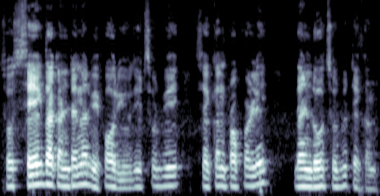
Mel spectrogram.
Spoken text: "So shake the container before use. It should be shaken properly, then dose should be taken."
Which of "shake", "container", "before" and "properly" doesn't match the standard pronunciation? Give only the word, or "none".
shake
